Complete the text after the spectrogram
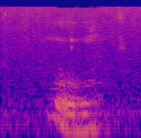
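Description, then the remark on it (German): A dog lets out a single soft sigh, a brief low groaning exhale of about half a second, quiet, with no one talking. “Da seufzt dein Hund.”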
